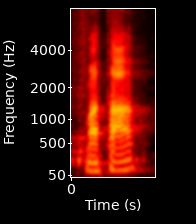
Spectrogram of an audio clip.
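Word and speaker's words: また: meaning, with this reading, mata, and actually as a kanji of its own, it has the meanings again. Should be unaccented, sorry.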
